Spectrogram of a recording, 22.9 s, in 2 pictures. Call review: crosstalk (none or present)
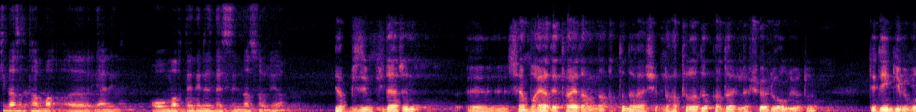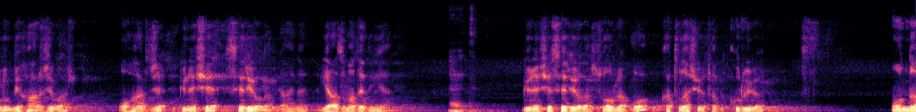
none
